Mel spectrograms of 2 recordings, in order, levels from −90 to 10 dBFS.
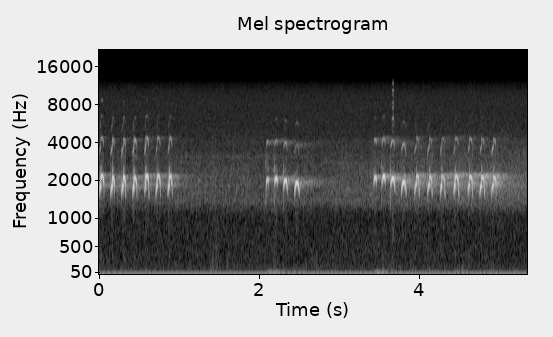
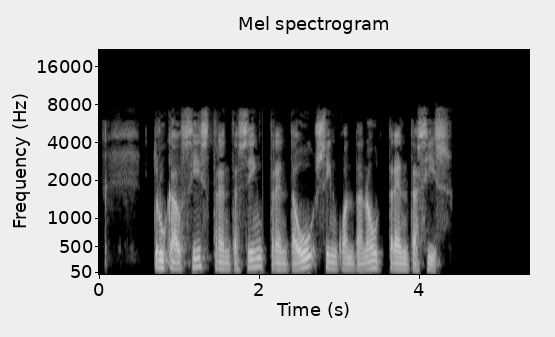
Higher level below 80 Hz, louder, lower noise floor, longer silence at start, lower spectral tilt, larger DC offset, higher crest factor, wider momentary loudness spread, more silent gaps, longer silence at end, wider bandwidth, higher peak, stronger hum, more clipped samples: about the same, -54 dBFS vs -54 dBFS; first, -14 LUFS vs -19 LUFS; first, -48 dBFS vs -42 dBFS; second, 0 s vs 0.2 s; second, 2 dB/octave vs -5 dB/octave; first, 0.5% vs under 0.1%; about the same, 16 dB vs 18 dB; about the same, 7 LU vs 8 LU; second, none vs 0.52-0.68 s, 3.56-3.62 s; second, 0.25 s vs 1 s; first, 12 kHz vs 7.8 kHz; about the same, -2 dBFS vs -2 dBFS; neither; neither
